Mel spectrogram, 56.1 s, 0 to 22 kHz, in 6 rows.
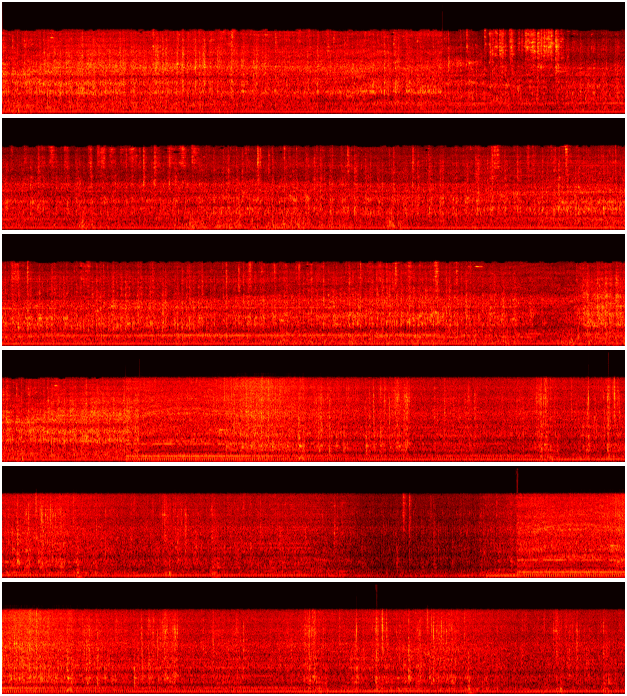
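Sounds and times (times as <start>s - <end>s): metal clanks and rattles: 0.0s - 30.3s
heavy diesel engine running: 0.0s - 56.0s.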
